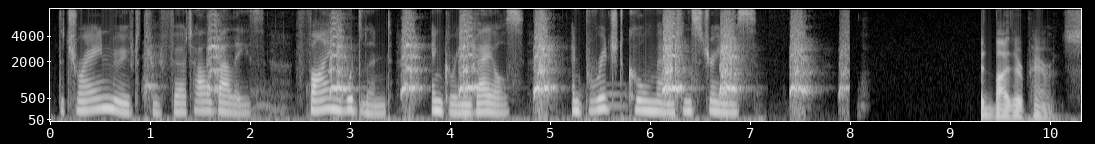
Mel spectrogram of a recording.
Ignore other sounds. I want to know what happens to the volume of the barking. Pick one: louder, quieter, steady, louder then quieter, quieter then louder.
louder.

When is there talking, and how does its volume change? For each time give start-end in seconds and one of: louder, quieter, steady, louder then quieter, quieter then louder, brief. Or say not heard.
0.1-7.2 steady
9.3-10.2 brief.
